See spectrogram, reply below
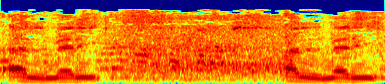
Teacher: فنقلنا حركة الهمزة إلى الساكن قبلها وحركناه بحركتها وحذفناها فيقول نقول المري.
